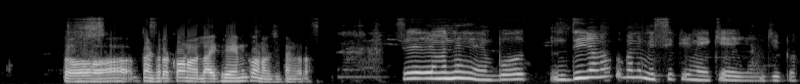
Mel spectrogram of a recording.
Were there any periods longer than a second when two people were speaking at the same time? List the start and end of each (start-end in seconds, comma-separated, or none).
none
